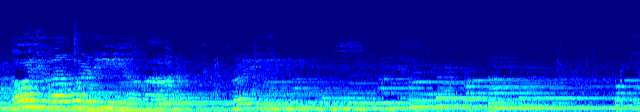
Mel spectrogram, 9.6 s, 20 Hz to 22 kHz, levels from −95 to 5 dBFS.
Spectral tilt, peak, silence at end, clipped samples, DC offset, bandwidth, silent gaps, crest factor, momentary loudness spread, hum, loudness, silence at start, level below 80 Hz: -11 dB/octave; -20 dBFS; 0 s; under 0.1%; under 0.1%; 6.6 kHz; none; 18 dB; 15 LU; none; -39 LUFS; 0 s; -54 dBFS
